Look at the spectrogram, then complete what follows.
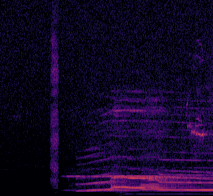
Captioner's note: wolves howl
